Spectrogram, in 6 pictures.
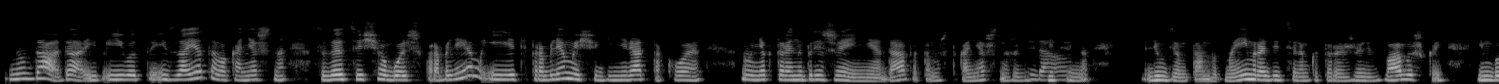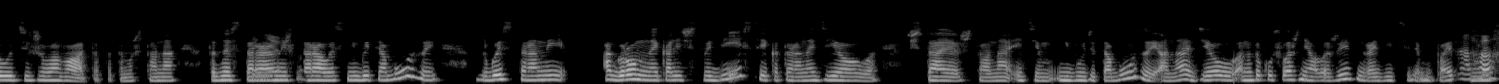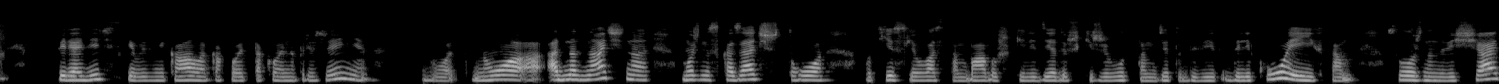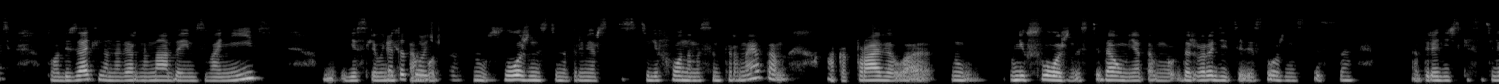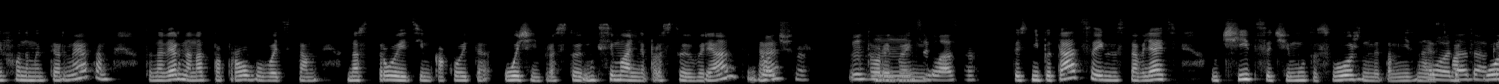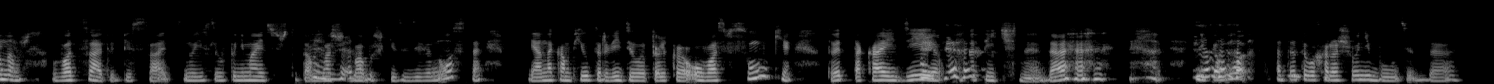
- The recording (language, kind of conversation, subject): Russian, podcast, Как вы поддерживаете связь с бабушками и дедушками?
- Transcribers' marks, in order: laughing while speaking: "Ага"; other background noise; chuckle; chuckle; chuckle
